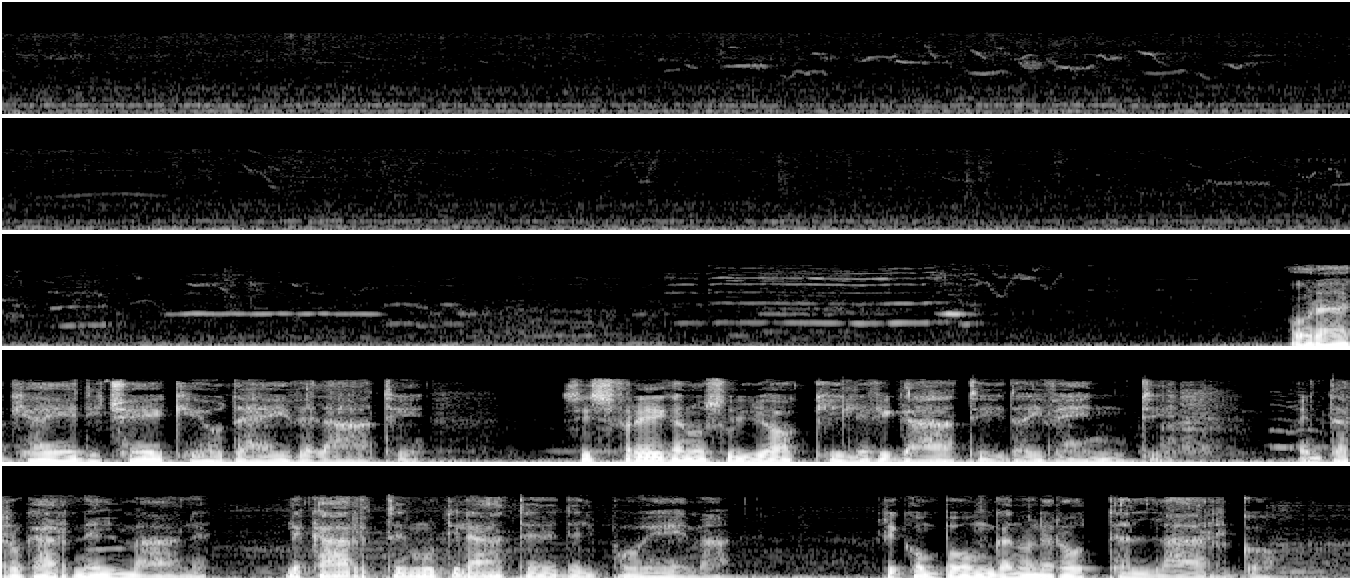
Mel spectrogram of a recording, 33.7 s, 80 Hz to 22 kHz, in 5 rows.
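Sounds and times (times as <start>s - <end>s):
bees buzzing: 0.0s - 33.6s
faint bird chirps: 3.3s - 8.2s, 12.6s - 20.0s
speech: 19.9s - 30.7s, 31.4s - 33.5s.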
